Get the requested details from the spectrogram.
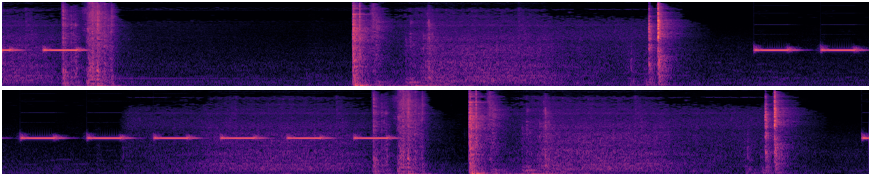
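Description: Tram doors slide and shut with a loud thud.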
